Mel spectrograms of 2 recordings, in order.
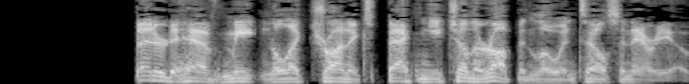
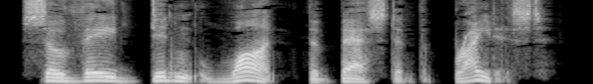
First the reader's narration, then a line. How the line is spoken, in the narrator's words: Brooks said slowly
